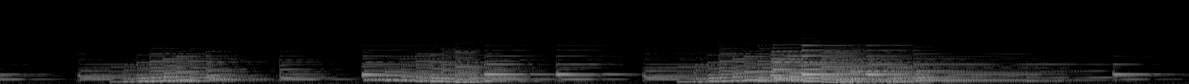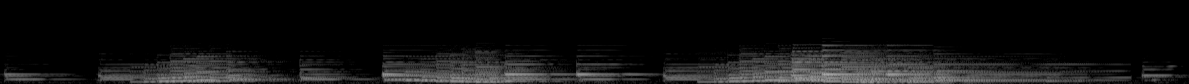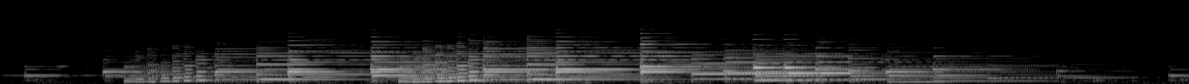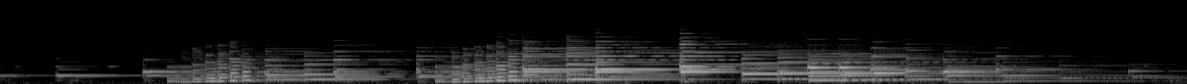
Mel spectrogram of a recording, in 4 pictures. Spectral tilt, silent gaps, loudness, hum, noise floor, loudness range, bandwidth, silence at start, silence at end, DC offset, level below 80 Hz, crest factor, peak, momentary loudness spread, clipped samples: -9.5 dB/octave; none; -33 LUFS; none; -63 dBFS; 15 LU; 6.4 kHz; 0 s; 0.05 s; under 0.1%; -68 dBFS; 20 dB; -14 dBFS; 22 LU; under 0.1%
